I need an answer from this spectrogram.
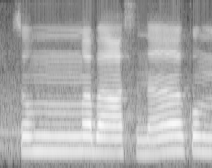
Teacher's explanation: ثم میں میم کے اوپر مشدد ہے، پر غنہ کر کے پڑھیں گے۔ بعثناکم میں نون کے اوپر کھڑا زبر آ رہا ہے، یہاں پر ایک الف میں دار کھینچ کے پڑھیں گے۔ اچھا، ثم میں یہاں پر زیادہ تر اسٹوڈنٹ کرتے ہیں کہ میم کو کھینچتے ہیں، کھینچنا نہیں ہے، صرف غنہ کرنا ہے، ثم نہیں پڑھنا ہے اس کو، ثم اس طریقے سے پڑھیں گے۔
